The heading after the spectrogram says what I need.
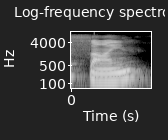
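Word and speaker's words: sign: यहां पे दिया है साइन। साइन स्पेलिंग क्या है?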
